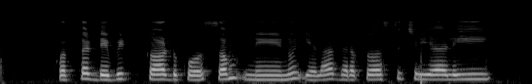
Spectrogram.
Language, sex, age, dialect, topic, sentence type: Telugu, male, 25-30, Central/Coastal, banking, statement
